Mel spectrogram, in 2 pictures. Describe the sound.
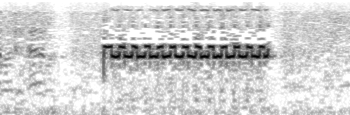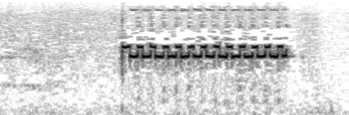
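A telephone rings before the call is answered, with two loud, high, trilling ring bursts, each a little over a second, separated by a short quiet gap.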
